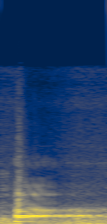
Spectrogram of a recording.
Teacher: Hamzahnya keluarnya dari tenggorokan bagian bawah, rongga tenggorokan tapi bagian bawah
